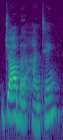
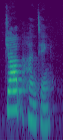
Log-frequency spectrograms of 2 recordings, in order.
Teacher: few more words that have a stop followed by another consonant remember hold it don't release the final stop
